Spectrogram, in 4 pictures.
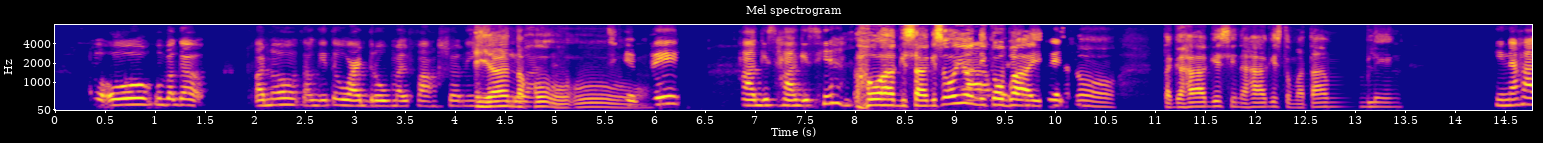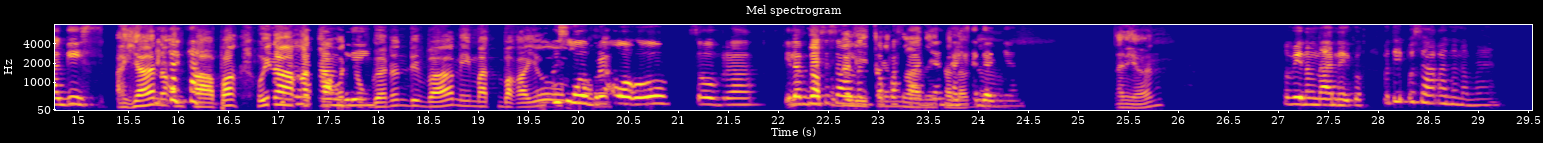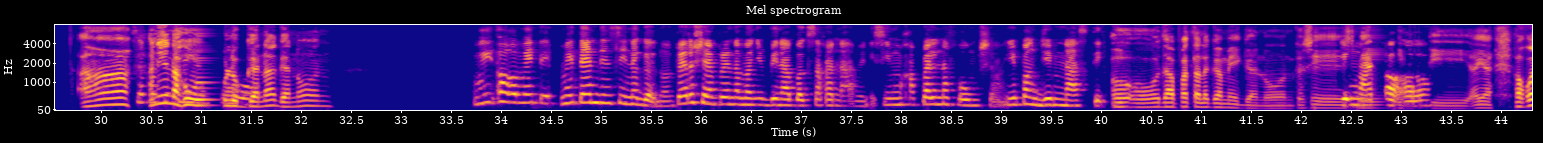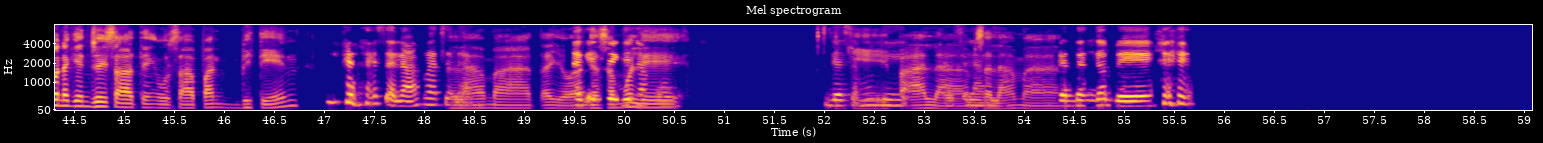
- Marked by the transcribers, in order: static; other background noise; distorted speech; laughing while speaking: "'yan"; laugh; tapping; laugh; laugh
- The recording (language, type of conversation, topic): Filipino, unstructured, Ano ang pinakatumatak sa iyong karanasan sa isang espesyal na okasyon sa paaralan?
- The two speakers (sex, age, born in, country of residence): female, 25-29, Philippines, Philippines; male, 35-39, Philippines, Philippines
